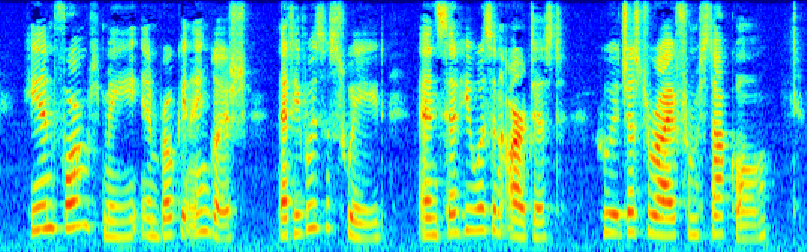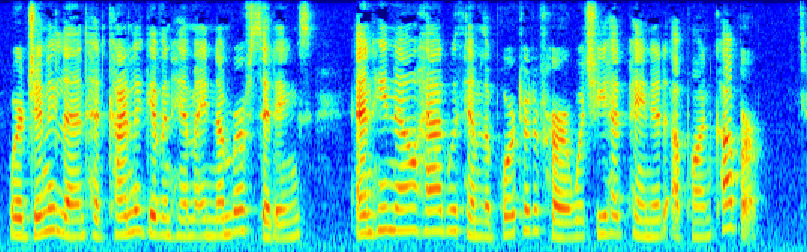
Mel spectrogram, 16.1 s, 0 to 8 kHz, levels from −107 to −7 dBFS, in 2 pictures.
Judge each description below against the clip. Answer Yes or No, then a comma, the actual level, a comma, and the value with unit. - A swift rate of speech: No, average, 185 wpm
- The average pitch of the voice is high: Yes, high, 220 Hz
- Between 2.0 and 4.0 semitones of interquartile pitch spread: No, average, 4.7 semitones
